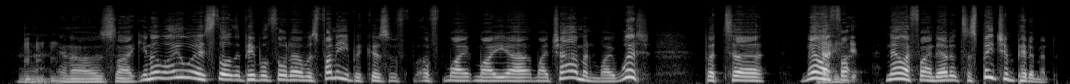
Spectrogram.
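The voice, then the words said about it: New Zealand accent. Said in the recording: “He's got a funny accent... it's your Kiwi accent. People love it.”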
